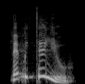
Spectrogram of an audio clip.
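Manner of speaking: high-pitched Greek-accented ranting, imitating Forgiven; Greek accent impression. Player mimicking Forgiven complaining about his support, high Greek accent. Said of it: "you're doing it".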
